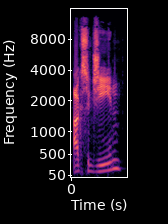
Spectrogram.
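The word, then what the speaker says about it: Oxygene: it looks like O oxygen but they insist it is pronounced oxygen so if you write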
